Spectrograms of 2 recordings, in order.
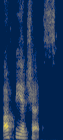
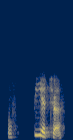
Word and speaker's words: Ophiuchus: So there's a 13th and it's Ophiuchus. I'm saying that wrong. – Ophiuchus.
